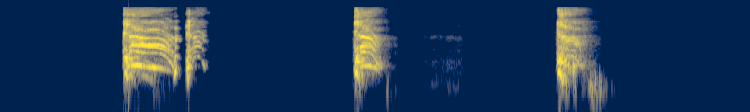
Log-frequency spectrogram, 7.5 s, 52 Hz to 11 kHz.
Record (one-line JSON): {"three_cough_length": "7.5 s", "three_cough_amplitude": 30393, "three_cough_signal_mean_std_ratio": 0.32, "survey_phase": "beta (2021-08-13 to 2022-03-07)", "age": "18-44", "gender": "Female", "wearing_mask": "No", "symptom_cough_any": true, "symptom_headache": true, "symptom_change_to_sense_of_smell_or_taste": true, "symptom_loss_of_taste": true, "symptom_other": true, "smoker_status": "Never smoked", "respiratory_condition_asthma": false, "respiratory_condition_other": false, "recruitment_source": "Test and Trace", "submission_delay": "3 days", "covid_test_result": "Positive", "covid_test_method": "ePCR"}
